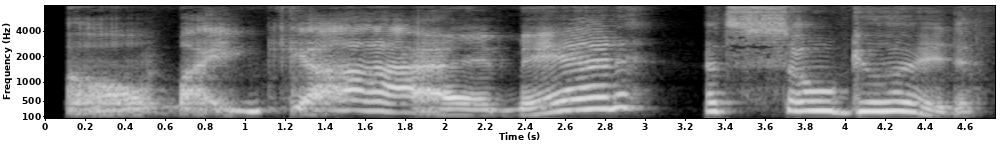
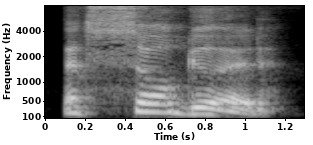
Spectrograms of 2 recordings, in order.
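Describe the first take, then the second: First: Half-crying rave; overwhelmed outcry. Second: Said in the usual way. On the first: Real, not acted. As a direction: cry out in awe at the deal. Overwhelmed by the Eagles trade.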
